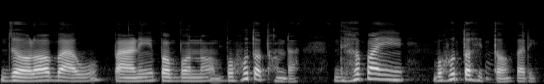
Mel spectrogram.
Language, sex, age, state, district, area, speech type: Odia, female, 30-45, Odisha, Nayagarh, rural, spontaneous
